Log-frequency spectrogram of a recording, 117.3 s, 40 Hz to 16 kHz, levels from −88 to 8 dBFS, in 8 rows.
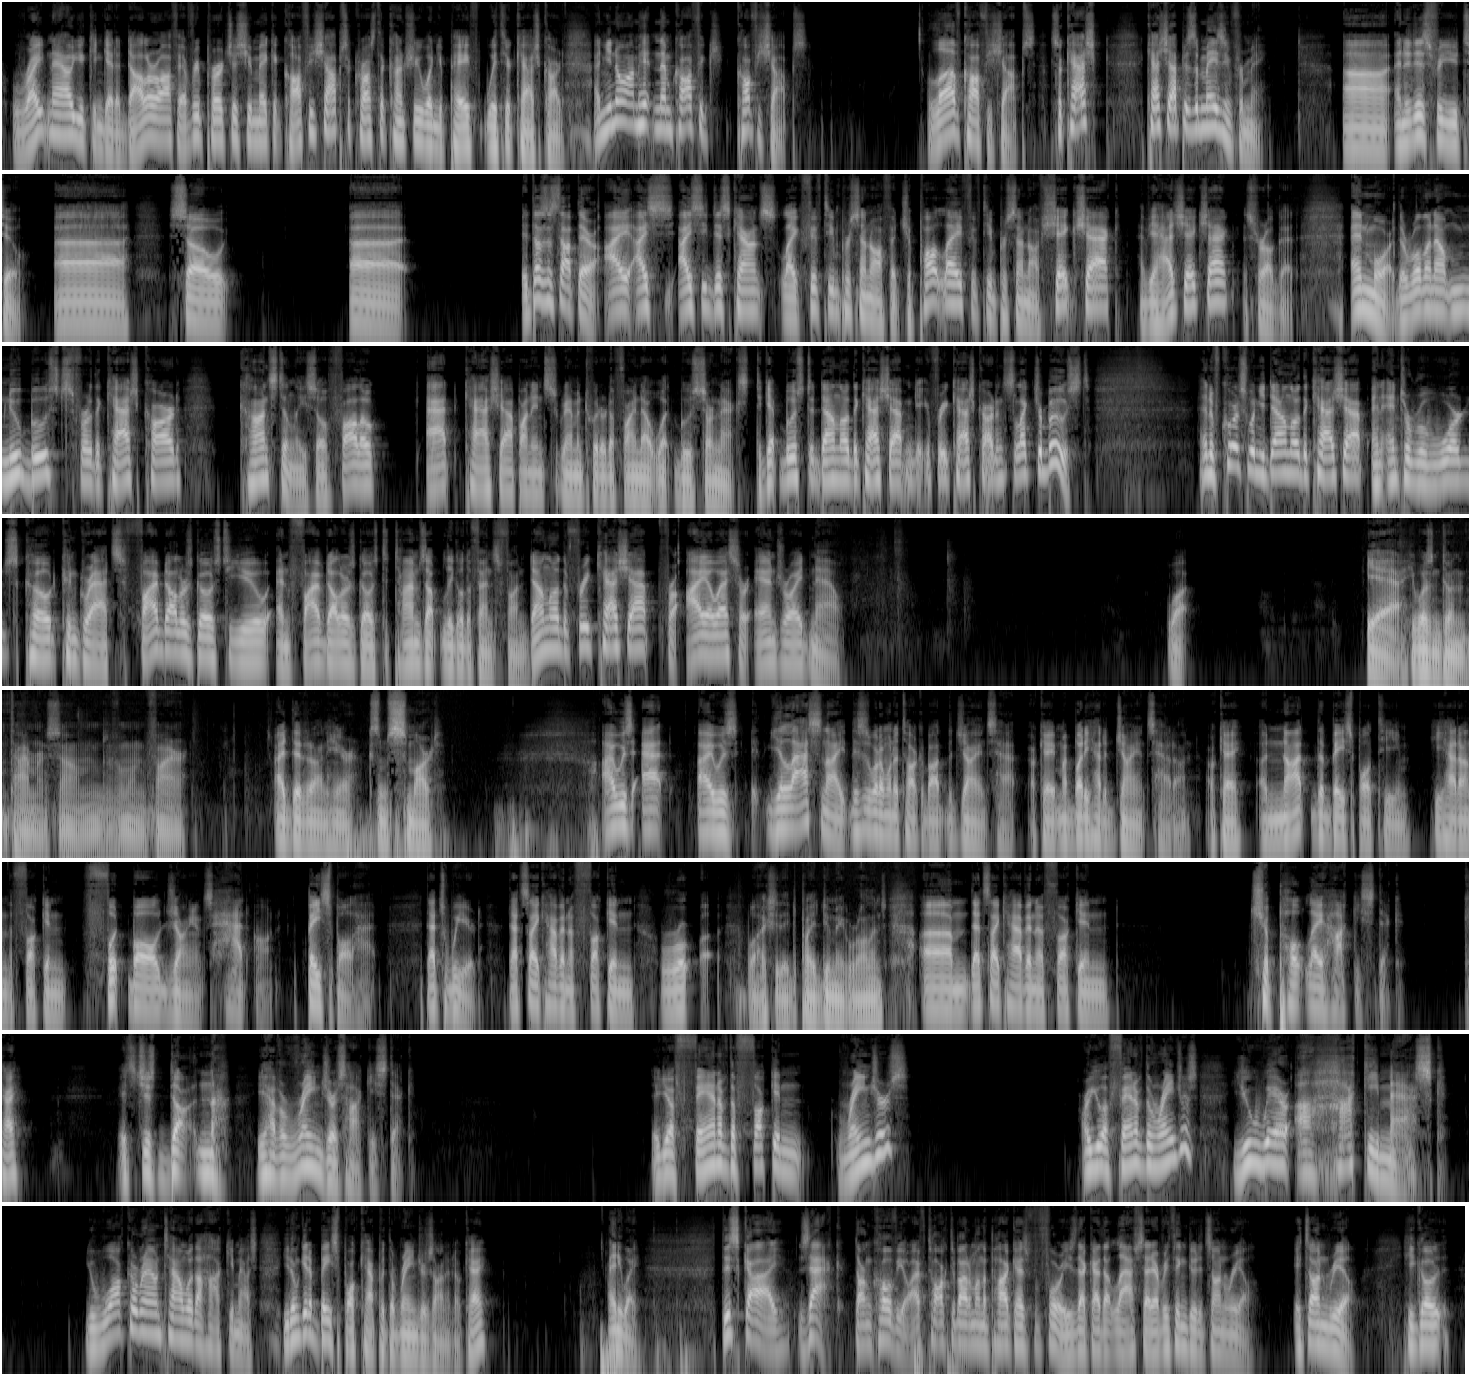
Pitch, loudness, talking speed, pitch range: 105 Hz, -24 LUFS, 170 wpm, 85-130 Hz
